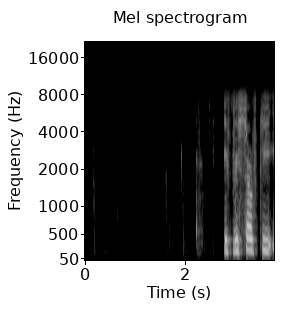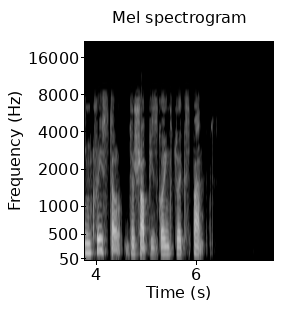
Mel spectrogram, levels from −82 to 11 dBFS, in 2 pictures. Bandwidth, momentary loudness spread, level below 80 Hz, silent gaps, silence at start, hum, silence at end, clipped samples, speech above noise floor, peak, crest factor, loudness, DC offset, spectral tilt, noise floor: 8.8 kHz; 7 LU; -62 dBFS; none; 2.8 s; none; 1.45 s; under 0.1%; 71 dB; 0 dBFS; 22 dB; -20 LUFS; under 0.1%; -5.5 dB/octave; -90 dBFS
